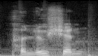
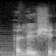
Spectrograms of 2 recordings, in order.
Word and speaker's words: pollution: without talking about pollution note the stress pollution pollution is a huge problem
